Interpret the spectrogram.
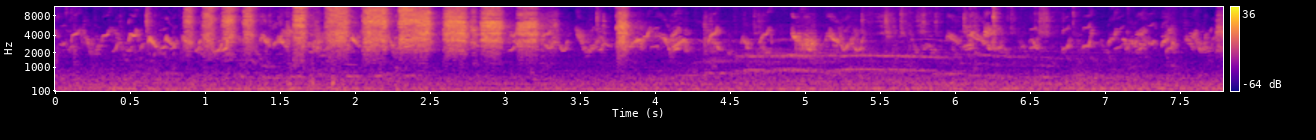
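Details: Young chickens at food and water; loud rattling scratchy bursts fill the first few seconds, then a chorus of high, short peeps carries on, with a soft lower tone near the middle.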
